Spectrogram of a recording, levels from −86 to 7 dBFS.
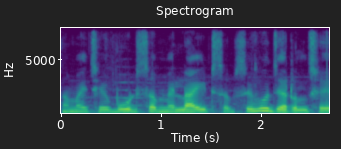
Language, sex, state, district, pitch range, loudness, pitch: Maithili, female, Bihar, Begusarai, 180-195 Hz, -17 LUFS, 185 Hz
